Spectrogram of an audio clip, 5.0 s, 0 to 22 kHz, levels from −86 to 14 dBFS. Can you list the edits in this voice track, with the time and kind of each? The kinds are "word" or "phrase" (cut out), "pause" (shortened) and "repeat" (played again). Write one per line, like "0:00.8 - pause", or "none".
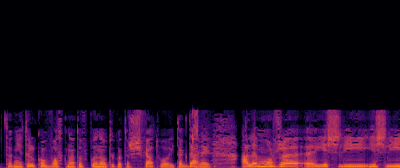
none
